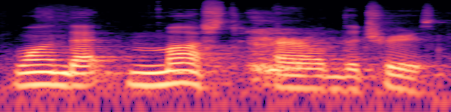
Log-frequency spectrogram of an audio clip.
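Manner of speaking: slow, with a drawn-out weight on "must"; low, deliberate delivery with "must" picked out; stress on must. Shown as a demonstration. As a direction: lean hard and long on "must", the rest measured. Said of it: "I'm putting the emphasis on".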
